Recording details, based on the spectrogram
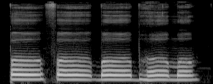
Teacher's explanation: आमच्या उच्चारणामुळे ओठ जे आहे ते मिळतात संमिलत म्हणजे मिळतात ज्यावेळेस तुम्ही प म्हणतात त्यावेळेस तुमची जीभ वगैरे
